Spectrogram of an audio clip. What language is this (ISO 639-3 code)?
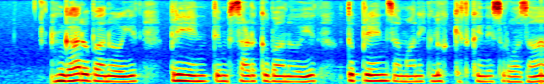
kas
